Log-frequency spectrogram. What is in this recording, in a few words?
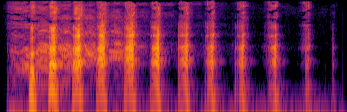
Laugh Jolly, Laugh, male, jolly or evil chuckle (human voice); Laughter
